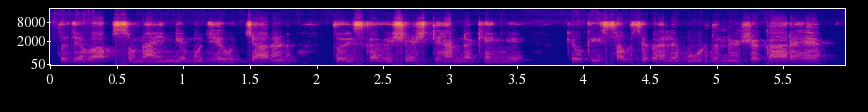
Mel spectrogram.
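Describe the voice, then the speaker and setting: A man leads an online pronunciation class with a patient, courteous manner. His voice is bright and forward. He stretches out difficult words and repeats them slowly, one syllable at a time. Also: on the high side, level tone, rough recording. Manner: slows down to spell out syllables, repeating words carefully; patient, polite, addresses students respectfully. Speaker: teacher of mantra pronunciation.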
